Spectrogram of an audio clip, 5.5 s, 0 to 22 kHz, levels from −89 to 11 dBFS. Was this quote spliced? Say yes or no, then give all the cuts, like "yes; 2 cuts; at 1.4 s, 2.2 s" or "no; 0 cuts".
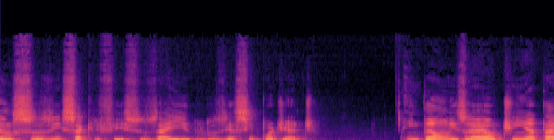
no; 0 cuts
